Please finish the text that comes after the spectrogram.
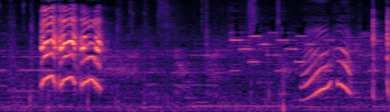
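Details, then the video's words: Male Indian Ringneck of blue colour talking to a mirror, a quick squawky burst of chatter followed by quieter sounds and two falling whistled sweeps. "Talking Indian Ringneck"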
